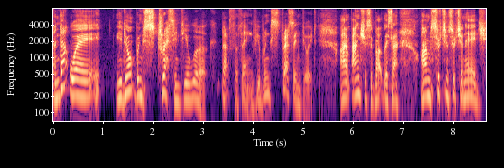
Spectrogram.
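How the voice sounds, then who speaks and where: The intonation is lively, and the recording is very clean with a silent background. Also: man, high pitch for a man, moderate pace. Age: 70s. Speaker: landscape painter. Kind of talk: documentary interview.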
